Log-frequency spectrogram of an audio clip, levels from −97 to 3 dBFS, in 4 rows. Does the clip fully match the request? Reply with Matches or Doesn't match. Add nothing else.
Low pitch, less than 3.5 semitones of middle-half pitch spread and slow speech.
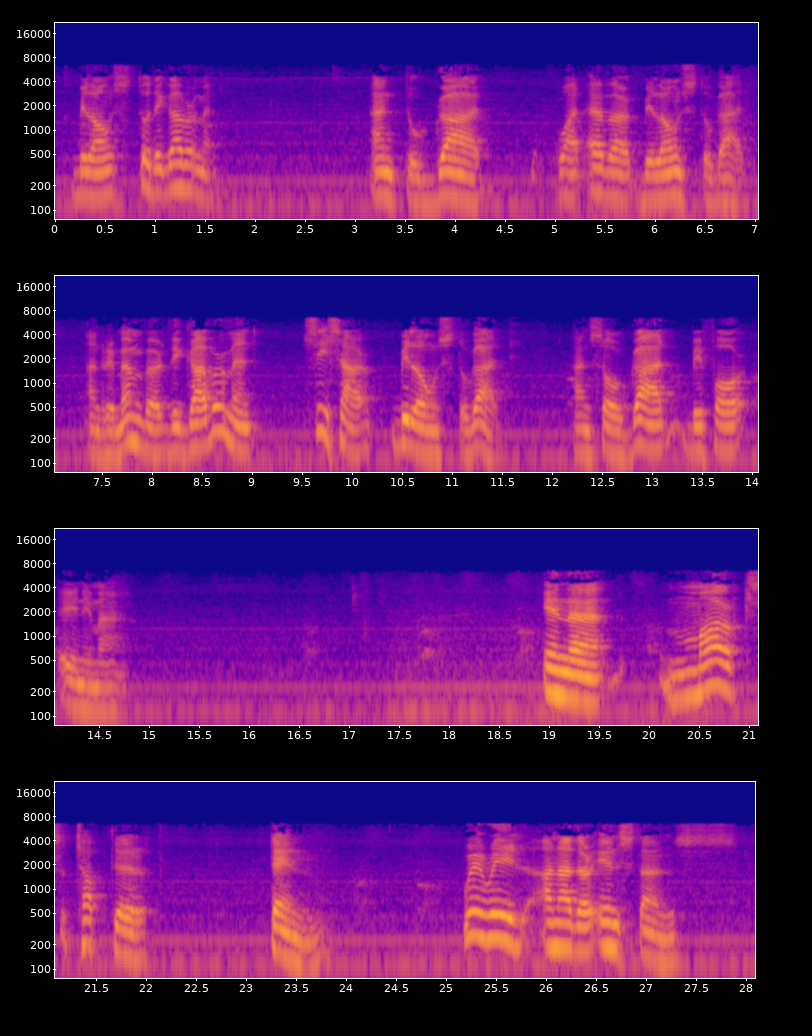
Doesn't match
